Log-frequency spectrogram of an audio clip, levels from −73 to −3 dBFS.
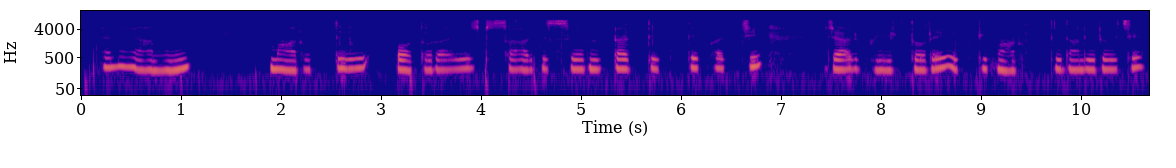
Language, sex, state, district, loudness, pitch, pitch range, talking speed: Bengali, female, West Bengal, Malda, -42 LUFS, 215 Hz, 205-230 Hz, 80 wpm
